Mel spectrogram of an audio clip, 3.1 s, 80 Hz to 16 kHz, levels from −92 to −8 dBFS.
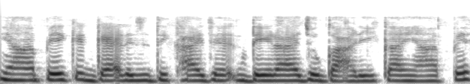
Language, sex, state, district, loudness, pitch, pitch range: Hindi, female, Bihar, Vaishali, -29 LUFS, 240 Hz, 235-255 Hz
